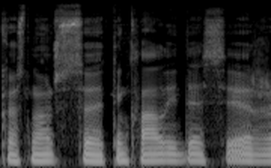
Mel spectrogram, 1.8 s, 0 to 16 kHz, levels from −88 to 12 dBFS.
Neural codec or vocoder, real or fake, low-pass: none; real; 14.4 kHz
